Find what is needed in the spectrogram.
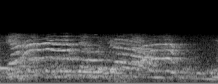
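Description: A group of young children's voices chattering and calling out over one another while playing.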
